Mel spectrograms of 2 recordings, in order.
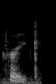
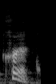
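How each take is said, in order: First: The word has a long 'ee' vowel. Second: The word has a short 'ih' vowel. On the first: This is not how locals say it. "we don't say creek" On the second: This is how locals say it. "we say crick"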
